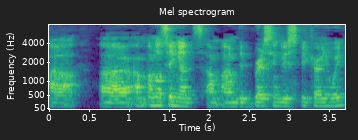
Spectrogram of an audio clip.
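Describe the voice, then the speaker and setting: A man with a French accent speaks at a fairly quick pace in a fairly high, somewhat breathy voice. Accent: French accent in English, self-noted. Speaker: YouTuber and scholarship coach. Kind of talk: tutorial. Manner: hesitant, many fillers.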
